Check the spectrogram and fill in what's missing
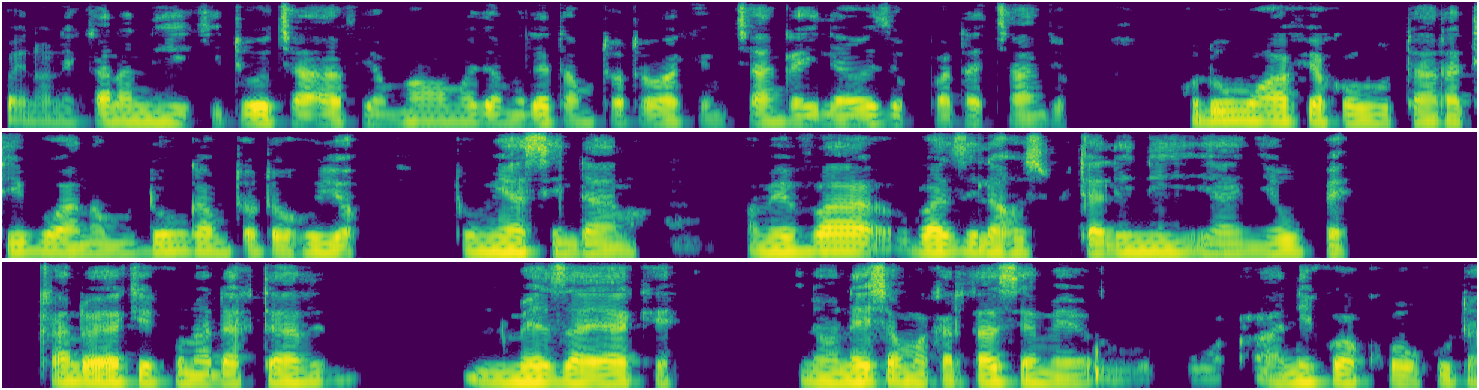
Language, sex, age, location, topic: Swahili, female, 25-35, Wajir, health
